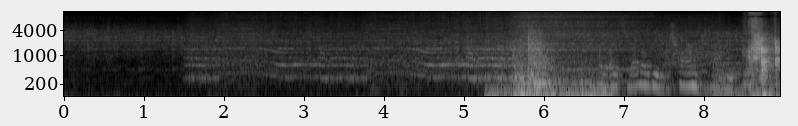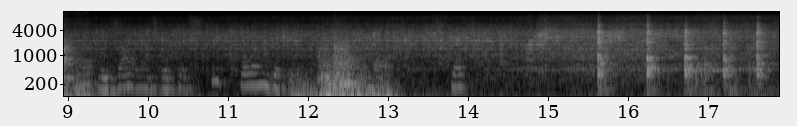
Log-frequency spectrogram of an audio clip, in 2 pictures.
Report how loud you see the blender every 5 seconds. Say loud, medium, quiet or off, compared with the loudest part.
medium, loud, off, off.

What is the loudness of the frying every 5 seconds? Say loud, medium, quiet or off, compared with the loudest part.
quiet, quiet, medium, loud.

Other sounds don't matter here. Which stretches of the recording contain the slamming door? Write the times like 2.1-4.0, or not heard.
5.2-6.8, 11.8-13.1.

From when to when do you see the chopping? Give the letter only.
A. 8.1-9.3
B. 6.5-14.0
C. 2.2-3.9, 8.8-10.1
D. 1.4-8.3
A.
